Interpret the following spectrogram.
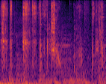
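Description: Pepper grinder being twisted by hand, cracking black peppercorns in a run of quick rasping, ratcheting strokes that stop after about a second.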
